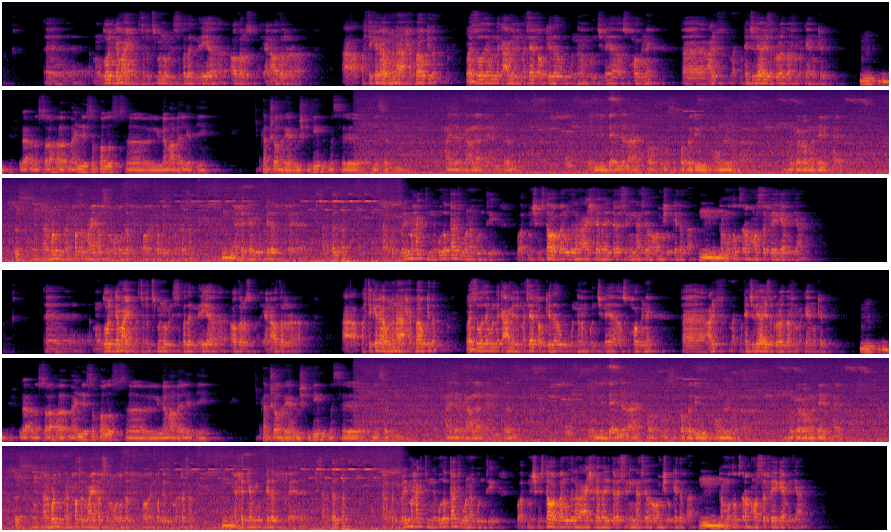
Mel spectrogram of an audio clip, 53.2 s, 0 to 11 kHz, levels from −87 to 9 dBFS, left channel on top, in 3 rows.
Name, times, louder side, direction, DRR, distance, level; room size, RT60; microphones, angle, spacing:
voice 1, 0.8-6.0 6.8-8.7 9.3-13.2 13.6-16.5 36.1-39.3 39.8-42.4 43.1-49.3 49.8-51.5, right 2 dB, 50° right, 2 dB, 1.7 m, -25 dB
voice 2, 17.1-17.8 18.1-21.8 22.9-25.8 26.6-28.1 29.0-29.1 29.4-32.8 33.3-34.5 35.7-36.1 39.9-40.2 49.4-50.0, equal, ahead, -1 dB, 1.0 m, -25 dB
sound 1, 24.7-43.5, right 1 dB, 20° right, 2.8 m, -32 dB
11.0 x 8.4 x 3.2 m, 0.78 s
head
